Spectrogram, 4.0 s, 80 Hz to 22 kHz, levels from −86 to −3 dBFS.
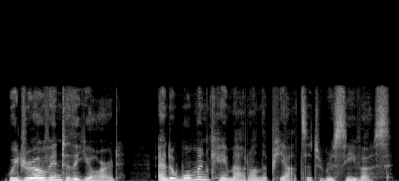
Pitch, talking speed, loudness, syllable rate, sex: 205 Hz, 240 wpm, -19 LUFS, 6.2 syllables/s, female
